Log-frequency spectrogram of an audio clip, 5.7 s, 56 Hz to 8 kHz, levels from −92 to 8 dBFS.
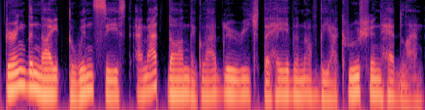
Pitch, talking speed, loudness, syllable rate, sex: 115 Hz, 190 wpm, -17 LUFS, 5.1 syllables/s, male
